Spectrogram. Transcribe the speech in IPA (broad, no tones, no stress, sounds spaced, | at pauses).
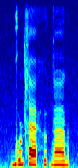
ɡ u ɳ ɬ æ h ɯ ɡ æ̃ ɳ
